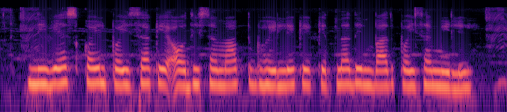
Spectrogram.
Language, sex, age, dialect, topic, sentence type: Bhojpuri, female, 18-24, Northern, banking, question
